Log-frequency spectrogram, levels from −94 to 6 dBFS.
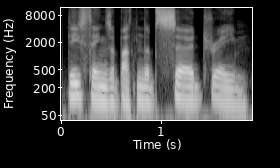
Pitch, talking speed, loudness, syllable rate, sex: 105 Hz, 220 wpm, -19 LUFS, 5.7 syllables/s, male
